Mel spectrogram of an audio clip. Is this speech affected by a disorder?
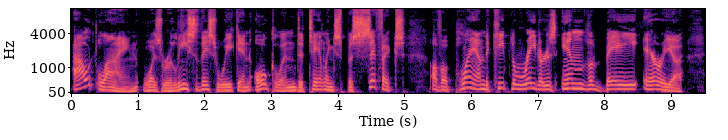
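No.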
